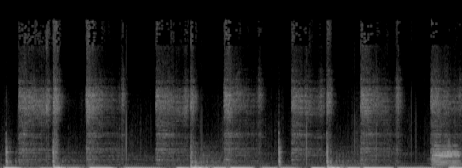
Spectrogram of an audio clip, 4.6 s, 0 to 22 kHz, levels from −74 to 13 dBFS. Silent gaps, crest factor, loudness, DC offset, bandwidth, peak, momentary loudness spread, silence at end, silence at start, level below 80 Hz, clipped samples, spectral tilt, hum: none; 14 dB; -23 LUFS; under 0.1%; over 20 kHz; -6 dBFS; 7 LU; 0 s; 0 s; -22 dBFS; under 0.1%; -4.5 dB/octave; none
